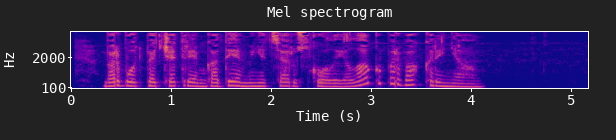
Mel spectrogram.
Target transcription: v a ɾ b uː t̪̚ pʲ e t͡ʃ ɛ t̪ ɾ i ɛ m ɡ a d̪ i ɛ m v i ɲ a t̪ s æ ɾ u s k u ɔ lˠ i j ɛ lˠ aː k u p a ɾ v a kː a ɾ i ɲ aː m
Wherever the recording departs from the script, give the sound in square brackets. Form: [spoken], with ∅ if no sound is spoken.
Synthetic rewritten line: v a ɾ b uː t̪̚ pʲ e t͡ʃ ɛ t̪ ɾ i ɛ m ɡ a d̪ i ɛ m v i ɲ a t̪ s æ ɾ u s k u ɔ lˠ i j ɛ lˠ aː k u p a ɾ v a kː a ɾ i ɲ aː m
